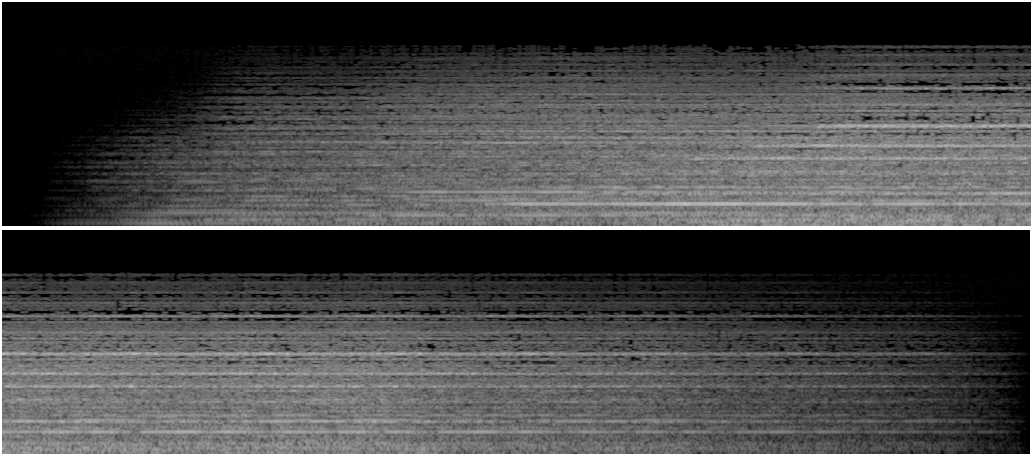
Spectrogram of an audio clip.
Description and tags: A view over a toxic disaster somewhere on earth. No life in sight near the accident... Created with SampleTank XL and the Cinematic Collection.
madness, panorama, shiver, shock, disaster, sceneario, dystophy, stinger, horror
